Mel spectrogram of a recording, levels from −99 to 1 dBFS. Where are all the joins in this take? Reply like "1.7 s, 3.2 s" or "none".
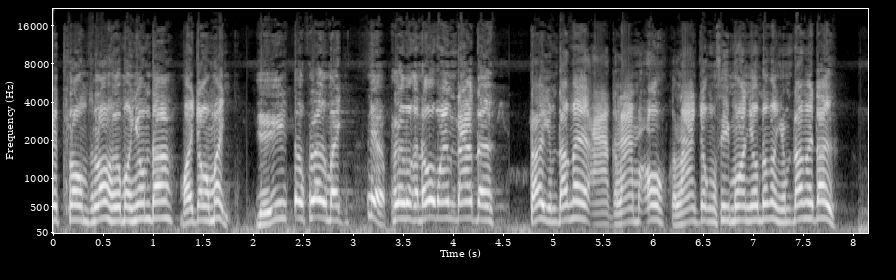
1.9 s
